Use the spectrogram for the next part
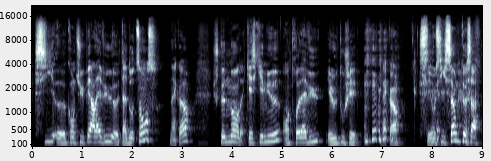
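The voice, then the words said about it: Talking like a judo teacher. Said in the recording (French): “pourquoi tu parles comme un prof de judo? ... faut que je me débarrasse de cet accent”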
